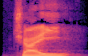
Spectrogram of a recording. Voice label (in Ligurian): "ciai", dialettu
